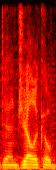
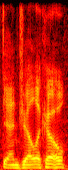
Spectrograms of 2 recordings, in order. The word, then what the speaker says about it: D'Angelico: comments about the pronunciation it's not d'angelico it's danjelico but anyways we move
